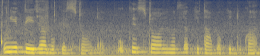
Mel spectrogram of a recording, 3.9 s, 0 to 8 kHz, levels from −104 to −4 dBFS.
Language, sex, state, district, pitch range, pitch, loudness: Hindi, female, Gujarat, Gandhinagar, 180-210 Hz, 195 Hz, -18 LUFS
